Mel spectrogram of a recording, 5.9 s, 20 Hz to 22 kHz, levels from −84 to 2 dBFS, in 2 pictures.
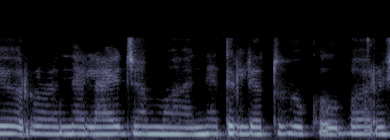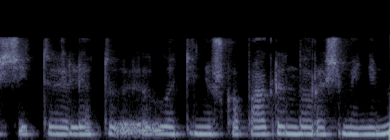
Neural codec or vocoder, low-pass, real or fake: none; 7.2 kHz; real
